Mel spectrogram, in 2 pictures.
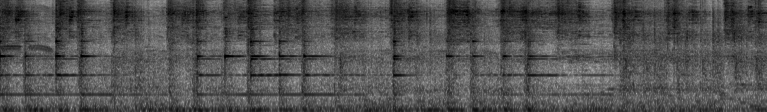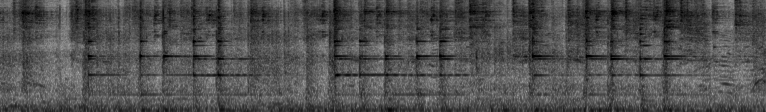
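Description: Loud dance music from a drum troupe: rapid, dense drumbeats with a short high-pitched melodic phrase repeating over them every couple of seconds.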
